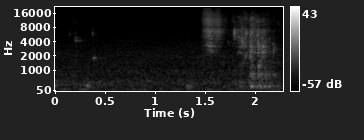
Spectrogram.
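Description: After a quiet moment, water splashes into a pot in two short pours near the end.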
